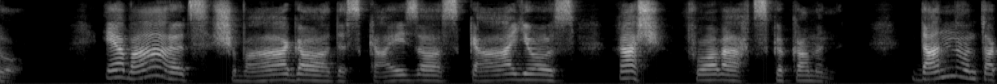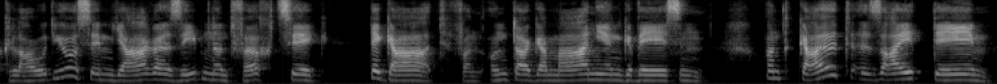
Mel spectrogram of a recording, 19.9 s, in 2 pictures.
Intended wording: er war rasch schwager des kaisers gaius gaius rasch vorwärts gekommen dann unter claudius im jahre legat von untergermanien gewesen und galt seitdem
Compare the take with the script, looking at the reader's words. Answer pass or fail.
fail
